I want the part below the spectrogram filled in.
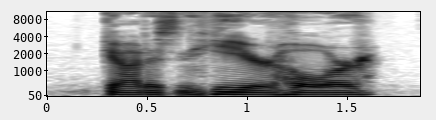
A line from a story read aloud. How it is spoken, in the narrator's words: he snarled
